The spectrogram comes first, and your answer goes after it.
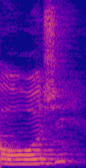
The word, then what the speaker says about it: hoje: fonema uol oi e a palavra hoje também tem quatro letras mas tem menos fonemas né vai o h como não tem som não representa não vai ser representado por nenhum fonema então a gente vai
